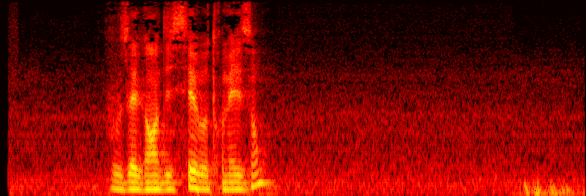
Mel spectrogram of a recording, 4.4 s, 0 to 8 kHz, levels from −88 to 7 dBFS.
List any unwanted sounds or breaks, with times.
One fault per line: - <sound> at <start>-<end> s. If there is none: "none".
none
